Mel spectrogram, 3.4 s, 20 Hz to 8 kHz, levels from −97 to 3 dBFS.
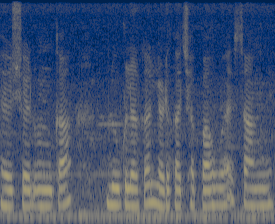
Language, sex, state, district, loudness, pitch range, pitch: Hindi, female, Uttar Pradesh, Gorakhpur, -36 LUFS, 180-190 Hz, 185 Hz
